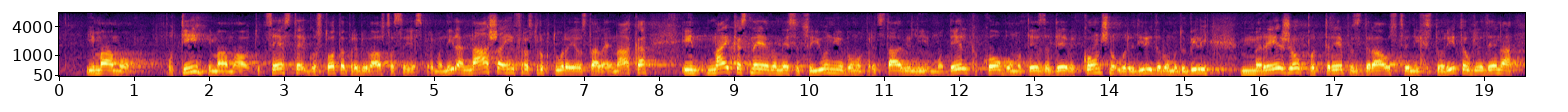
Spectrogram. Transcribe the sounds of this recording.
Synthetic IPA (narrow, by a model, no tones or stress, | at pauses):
imaːmɔpot̪iimaːmɔawt̪ɔt̪seːst̪ɛɡɔst̪ɔːt̪apɾɛbiʋawst̪ʋasɛjɛspɾɛmɛniːlanaːʃainfɾast̪ɾukt̪uːɾajɛɔst̪aːlaɛnaːka | inːajkasnɛjɛʋəmeːsɛt̪sujuːnijubomɔpɾɛt̪st̪aːʋilimɔd̪elkakʰobomɔt̪ezad̪eːʋɛkɔnt͡ʃnɔʔuɾɛd̪iːlid̪abomɔd̪ɔbiːli | mɾeːʒɔpɔt̪ɾeːpzd̪ɾawst̪ʋɛnixst̪ɔɾiːt̪ɛwɡlɛd̪eːna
